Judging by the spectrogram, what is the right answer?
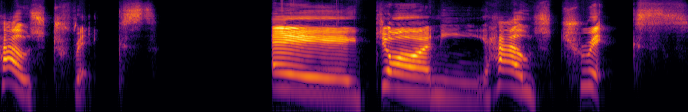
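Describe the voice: A woman puts on a character voice, pitched high, with a New York accent as part of the act, on a very clean recording with a silent background. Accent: old New Yorker.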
